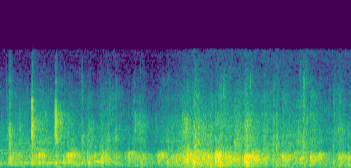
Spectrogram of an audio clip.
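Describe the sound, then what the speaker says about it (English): Audience applause at the McDonald College graduation ceremony, a fairly quiet, steady patter of many hands clapping at a distance for a past student's performance. "Let's give him another round of applause."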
